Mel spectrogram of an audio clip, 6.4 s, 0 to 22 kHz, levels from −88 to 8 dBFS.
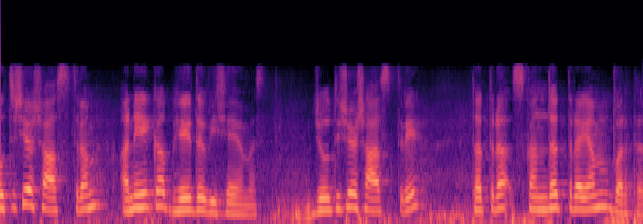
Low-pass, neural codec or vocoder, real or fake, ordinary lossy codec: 7.2 kHz; codec, 16 kHz, 1 kbps, X-Codec, HuBERT features, trained on LibriSpeech; fake; none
